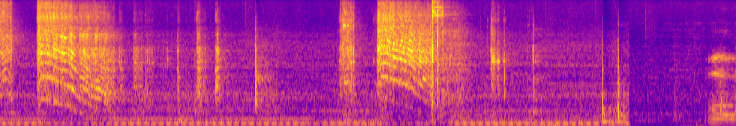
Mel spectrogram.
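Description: An impact driver whirs and hammers as it drives screws.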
